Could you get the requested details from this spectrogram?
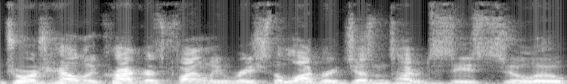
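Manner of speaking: plain reading voice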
